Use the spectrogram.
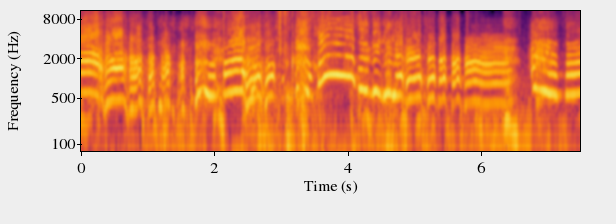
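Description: A girl wails, sobs and screams in long, loud, strained cries that rise and fall almost without pause, with short gasping breaks between outbursts.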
